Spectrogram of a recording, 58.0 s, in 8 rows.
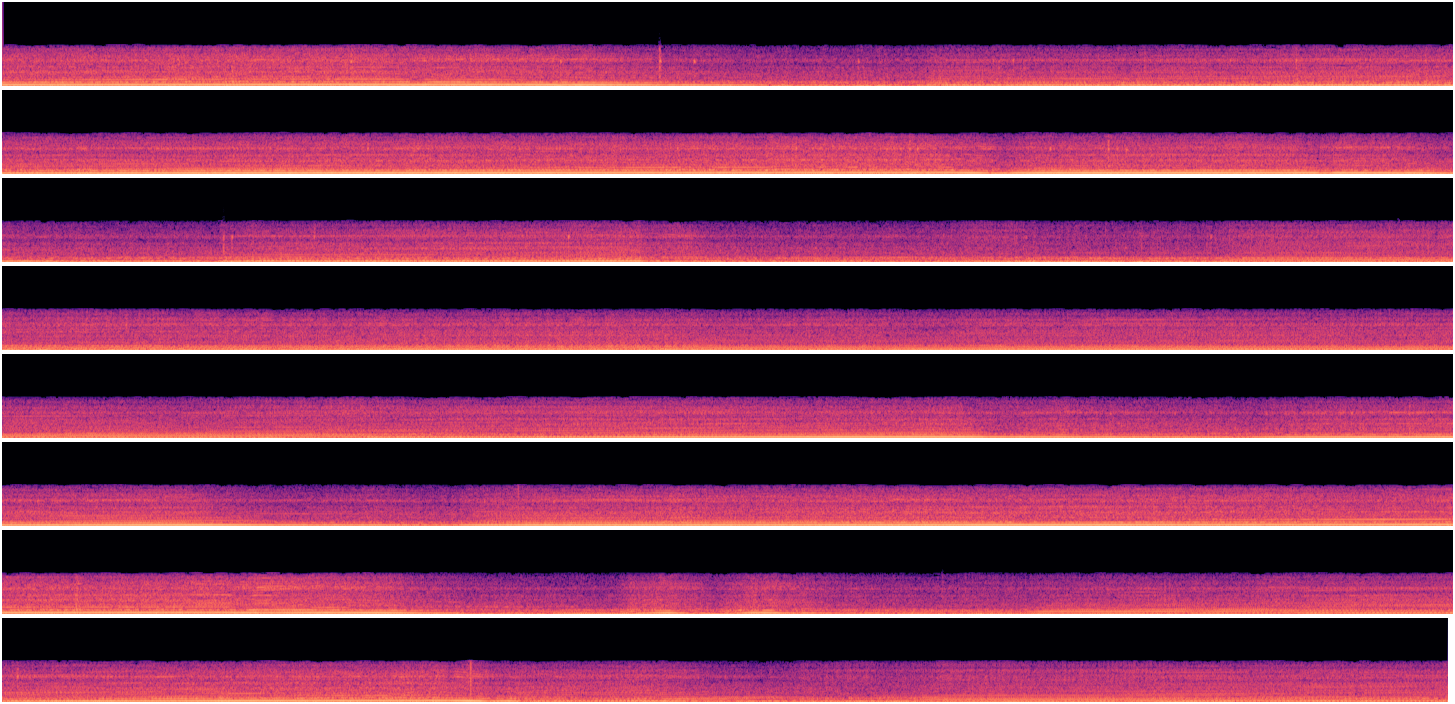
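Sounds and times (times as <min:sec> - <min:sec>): car engine revving: 0:00.0 - 0:58.0
steady low rumble: 0:02.0 - 0:04.8, 0:13.7 - 0:26.1, 0:44.9 - 0:49.8.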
